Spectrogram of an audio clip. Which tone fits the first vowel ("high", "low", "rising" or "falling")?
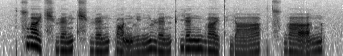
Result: falling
